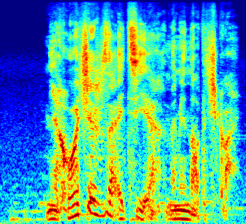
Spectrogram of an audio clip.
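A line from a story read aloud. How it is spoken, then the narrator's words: Whispered. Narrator (Russian): прошептала Рия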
